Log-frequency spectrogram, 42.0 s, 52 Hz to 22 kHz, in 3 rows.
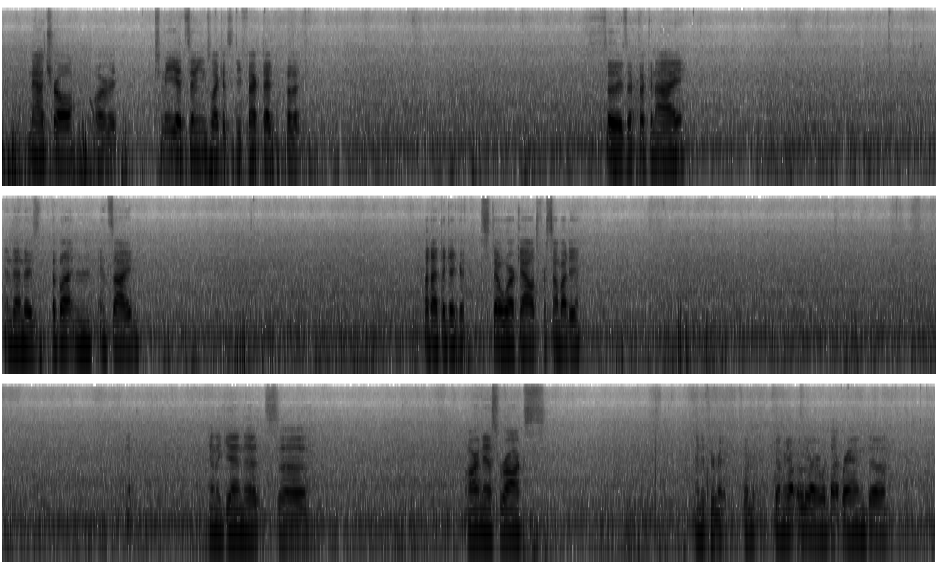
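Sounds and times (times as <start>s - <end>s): low room hum: 0.0s - 42.0s
steady hiss: 0.0s - 42.0s.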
